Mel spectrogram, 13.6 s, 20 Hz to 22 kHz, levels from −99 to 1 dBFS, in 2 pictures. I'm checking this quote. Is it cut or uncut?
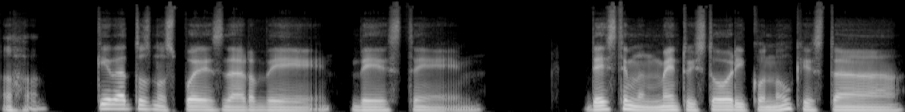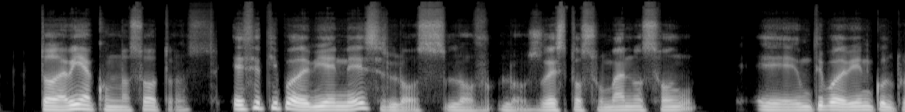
cut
